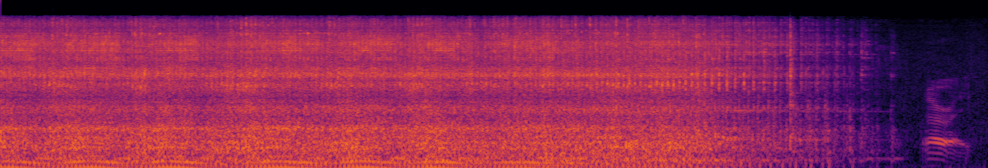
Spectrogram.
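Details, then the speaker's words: Craftsman self-propelled push mower after new flywheel key and carb, started with starter fluid: fast uneven chuffing, then fades and quits after about eight seconds; surging and stalling, stuck float or partly clogged jet suspected. "So, it almost sounds like the float's gotten stuck on it, unfortunately."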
